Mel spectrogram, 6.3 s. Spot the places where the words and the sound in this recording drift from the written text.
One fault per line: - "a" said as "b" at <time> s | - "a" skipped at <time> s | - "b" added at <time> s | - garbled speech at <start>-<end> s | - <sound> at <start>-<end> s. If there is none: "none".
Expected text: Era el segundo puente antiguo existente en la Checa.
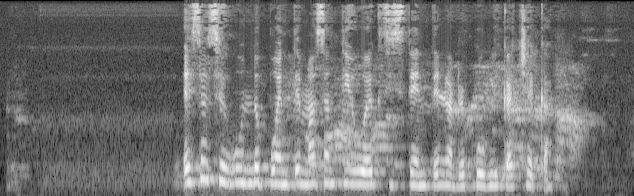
- "Era" said as "Es" at 1.8 s
- "más" added at 3.0 s
- "República" added at 4.5 s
